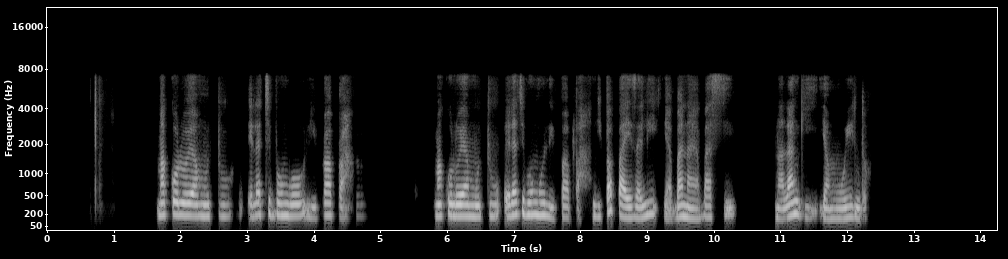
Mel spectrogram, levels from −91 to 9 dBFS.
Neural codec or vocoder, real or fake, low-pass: codec, 24 kHz, 0.9 kbps, DualCodec; fake; 7.2 kHz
